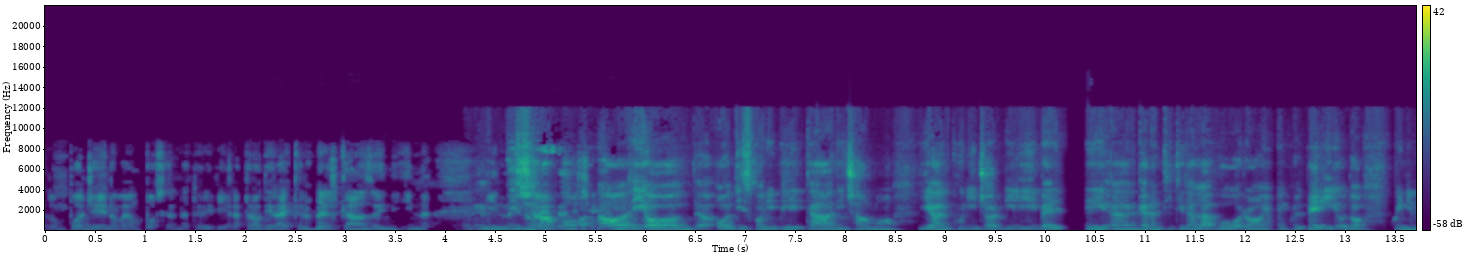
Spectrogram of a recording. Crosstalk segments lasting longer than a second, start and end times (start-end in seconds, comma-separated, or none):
4.4-5.8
